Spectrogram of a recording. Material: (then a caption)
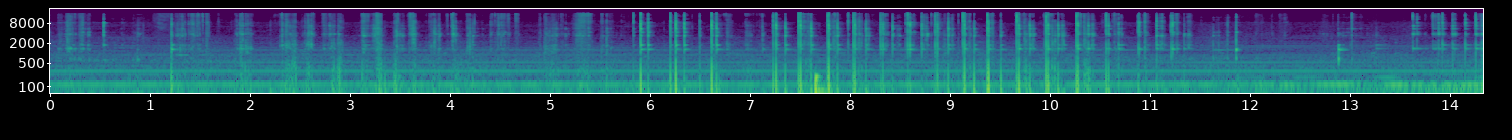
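Glass. Long nails tap and scratch the bottom and side walls of an empty, hollow, clear glass measuring cup with a handle. Rapid, bright, short clicks and scraping rub over a steady low hum, with the tapping growing louder and denser midway through before easing off.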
